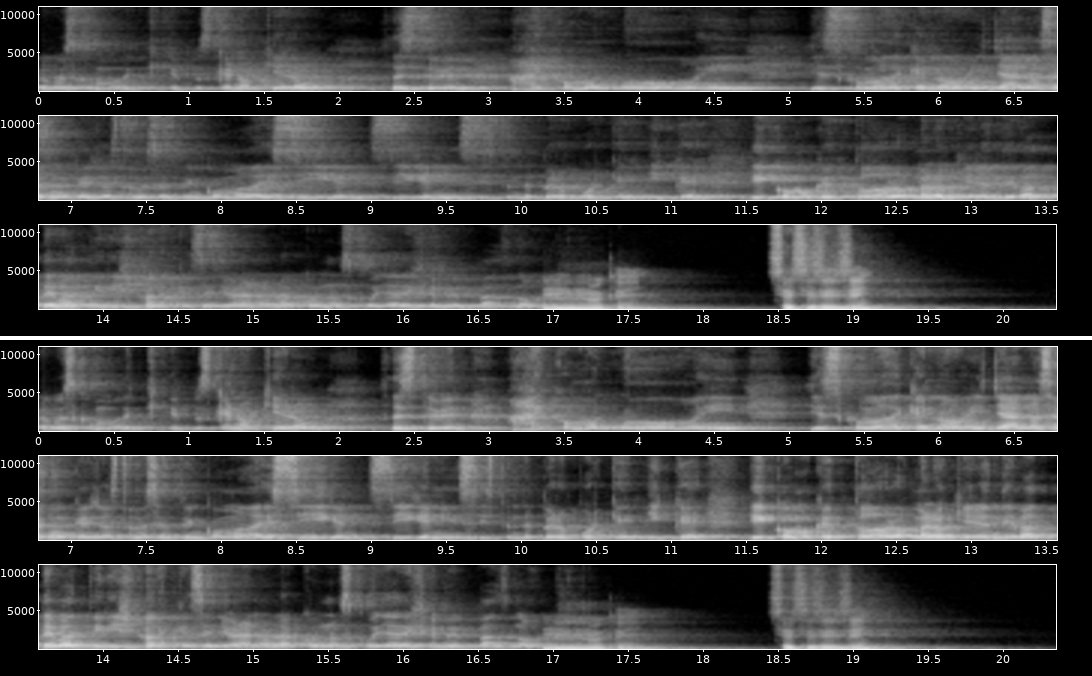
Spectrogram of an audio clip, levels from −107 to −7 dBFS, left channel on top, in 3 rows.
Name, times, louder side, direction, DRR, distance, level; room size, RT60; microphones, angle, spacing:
voice 1, 0.0-1.9 2.4-17.1, right 1 dB, 70° right, 3 dB, 2.4 m, -23 dB
voice 2, 16.9-17.7 18.4-19.1, left 2 dB, 30° left, 11 dB, 0.7 m, -23 dB
27.5 x 15.0 x 8.3 m, 1.5 s
head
